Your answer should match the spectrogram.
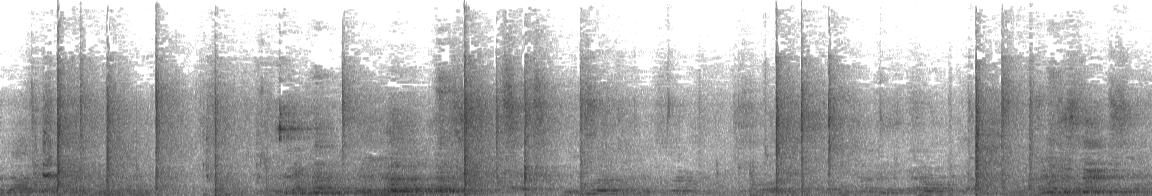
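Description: Quick, uneven smacks of hand strikes landing on padded gloves held up as targets, a dozen or so over the stretch, with an indistinct man's voice underneath.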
